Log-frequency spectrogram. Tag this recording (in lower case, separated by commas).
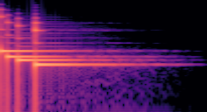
xylophone, mallet percussion, percussion, musical instrument, music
